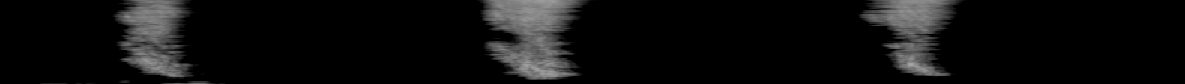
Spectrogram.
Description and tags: Unrolling a couple bits of scotch tape. I used this as an arbitrary sound effect for some tooltips to pop up.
